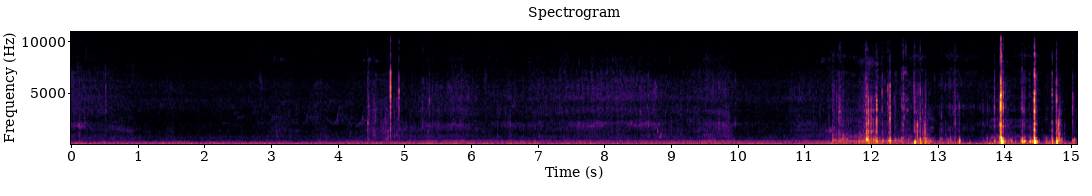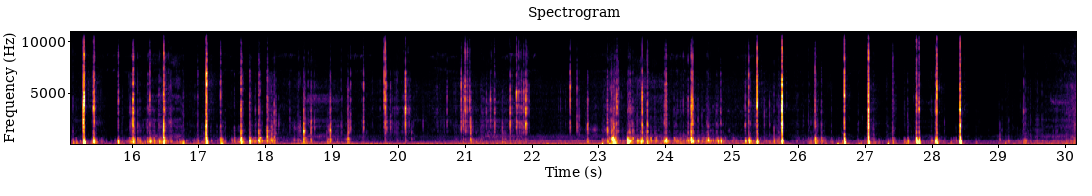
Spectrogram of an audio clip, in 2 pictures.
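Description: Clear plastic tackle box being handled: a long run of sharp plastic clicks, knocks and rattles of lures and latches, beginning about a third of the way in and going on in clusters until near the end. Before that only a quiet outdoor background with a faint steady hum.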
